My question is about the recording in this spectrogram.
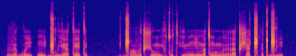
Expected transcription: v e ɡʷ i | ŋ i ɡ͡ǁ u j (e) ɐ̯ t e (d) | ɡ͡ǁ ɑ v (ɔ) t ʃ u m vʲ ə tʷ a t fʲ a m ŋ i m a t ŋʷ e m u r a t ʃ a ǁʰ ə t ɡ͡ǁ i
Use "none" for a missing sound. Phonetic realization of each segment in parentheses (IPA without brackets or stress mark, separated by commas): e, t, ə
